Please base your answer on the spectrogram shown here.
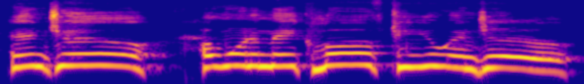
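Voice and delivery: very high, hollered mock pleading; imitated lovesick yelling. Witness mimicking the neighbor banging on his walls, yelling.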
